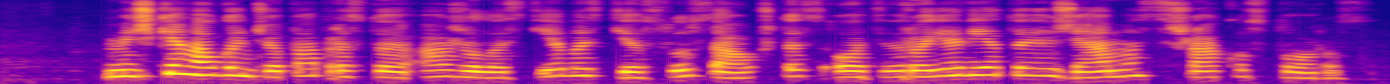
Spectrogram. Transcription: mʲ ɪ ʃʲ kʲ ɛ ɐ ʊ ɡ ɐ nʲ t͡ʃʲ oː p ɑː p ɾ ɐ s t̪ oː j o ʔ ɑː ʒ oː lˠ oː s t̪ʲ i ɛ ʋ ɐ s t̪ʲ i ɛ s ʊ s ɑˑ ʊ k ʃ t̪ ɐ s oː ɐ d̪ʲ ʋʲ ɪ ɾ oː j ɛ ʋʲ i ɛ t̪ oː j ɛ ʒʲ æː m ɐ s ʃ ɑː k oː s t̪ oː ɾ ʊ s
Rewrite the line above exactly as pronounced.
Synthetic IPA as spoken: mʲ ɪ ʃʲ kʲ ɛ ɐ ʊ ɡ ɐ nʲ t͡ʃʲ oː p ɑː p ɾ ɐ s t̪ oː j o ʔ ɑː ʒ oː lˠ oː s t̪ʲ i ɛ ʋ ɐ s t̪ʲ i ɛ s ʊ s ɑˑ ʊ k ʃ t̪ ɐ s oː ɐ t̪ʲ ʋʲ ɪ ɾ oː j ɛ ʋʲ i ɛ t̪ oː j ɛ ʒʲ æː m ɐ s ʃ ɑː k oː s t̪ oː ɾ ʊ s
